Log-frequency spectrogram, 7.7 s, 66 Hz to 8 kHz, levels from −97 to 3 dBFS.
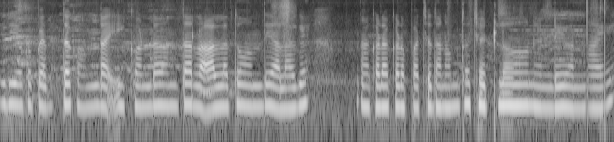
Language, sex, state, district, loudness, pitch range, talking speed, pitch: Telugu, female, Andhra Pradesh, Anantapur, -19 LUFS, 215-235 Hz, 125 wpm, 225 Hz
